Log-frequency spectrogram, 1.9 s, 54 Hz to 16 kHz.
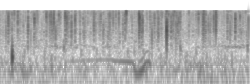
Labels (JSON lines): {"label": "biophony, cascading saw", "recorder": "SoundTrap 600 or HydroMoth"}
